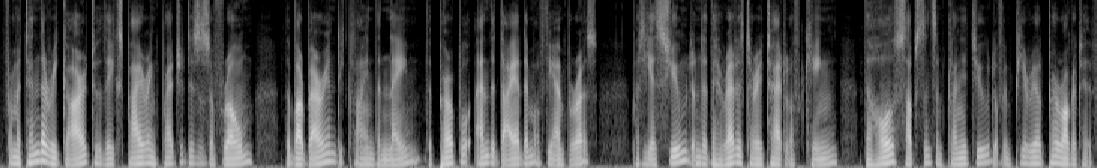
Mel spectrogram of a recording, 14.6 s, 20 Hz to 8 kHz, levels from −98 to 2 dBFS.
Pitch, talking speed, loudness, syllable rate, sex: 110 Hz, 165 wpm, -23 LUFS, 5.7 syllables/s, male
